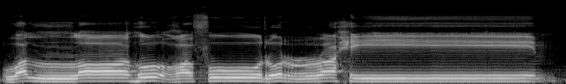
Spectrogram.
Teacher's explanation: اس را کو سخت کریں گے تشدید کی وجہ سے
